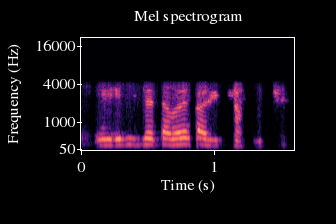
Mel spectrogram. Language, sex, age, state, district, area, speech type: Gujarati, female, 45-60, Gujarat, Surat, urban, conversation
